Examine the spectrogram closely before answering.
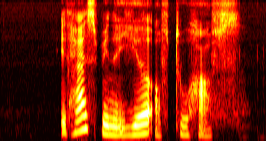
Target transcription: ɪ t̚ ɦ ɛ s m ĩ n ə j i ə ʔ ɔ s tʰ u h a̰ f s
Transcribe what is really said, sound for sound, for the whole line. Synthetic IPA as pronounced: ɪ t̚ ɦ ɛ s b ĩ n ə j i ə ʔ ɔ f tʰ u h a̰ f s

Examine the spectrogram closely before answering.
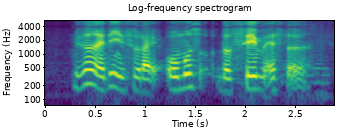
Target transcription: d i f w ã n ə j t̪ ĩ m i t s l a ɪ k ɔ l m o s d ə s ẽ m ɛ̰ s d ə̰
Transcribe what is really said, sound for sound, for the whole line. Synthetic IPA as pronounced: d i s w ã n a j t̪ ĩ ŋ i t s l a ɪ k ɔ l m o s d ə s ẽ m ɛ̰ s d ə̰

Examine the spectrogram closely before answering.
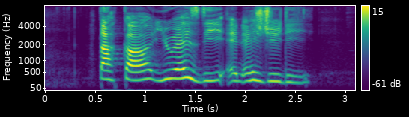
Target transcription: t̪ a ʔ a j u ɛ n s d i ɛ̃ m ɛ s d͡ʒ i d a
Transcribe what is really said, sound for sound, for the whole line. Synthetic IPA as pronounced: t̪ a k a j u ɛ s d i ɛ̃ n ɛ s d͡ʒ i d i

